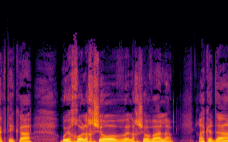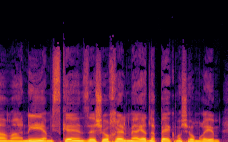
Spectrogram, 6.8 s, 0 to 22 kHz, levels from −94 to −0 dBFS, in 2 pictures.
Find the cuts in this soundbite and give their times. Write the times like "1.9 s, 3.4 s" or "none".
2.9 s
